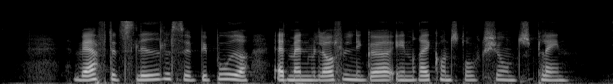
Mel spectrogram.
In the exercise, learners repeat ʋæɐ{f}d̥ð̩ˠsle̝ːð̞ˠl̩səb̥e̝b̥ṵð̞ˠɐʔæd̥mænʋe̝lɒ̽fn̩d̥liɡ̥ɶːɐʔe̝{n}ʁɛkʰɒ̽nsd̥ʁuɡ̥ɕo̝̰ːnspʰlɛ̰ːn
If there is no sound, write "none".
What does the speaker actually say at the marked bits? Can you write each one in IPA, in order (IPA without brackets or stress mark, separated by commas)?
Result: f, n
